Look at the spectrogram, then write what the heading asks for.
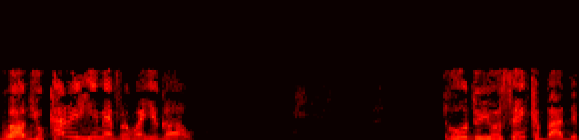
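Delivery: gentle, soft-toned voice. The speaker recounts what God said to them about him, retelling God speaking gently. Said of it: "God gently said".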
